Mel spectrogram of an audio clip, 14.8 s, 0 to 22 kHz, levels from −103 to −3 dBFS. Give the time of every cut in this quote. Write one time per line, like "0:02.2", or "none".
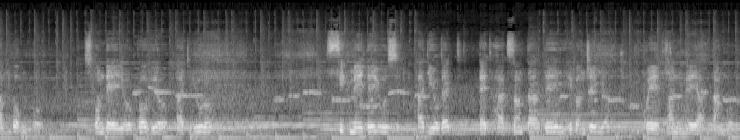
none

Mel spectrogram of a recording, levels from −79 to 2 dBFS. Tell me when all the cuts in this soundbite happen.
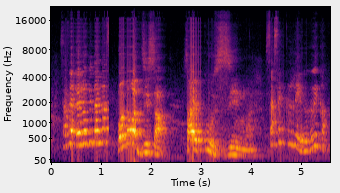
none

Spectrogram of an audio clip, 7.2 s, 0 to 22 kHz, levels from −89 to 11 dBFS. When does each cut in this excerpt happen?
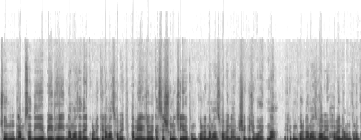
none

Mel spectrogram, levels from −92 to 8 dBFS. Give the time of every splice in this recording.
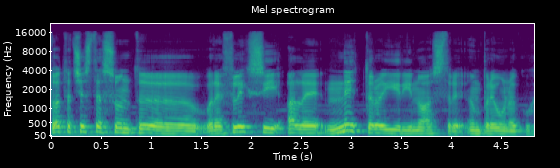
none

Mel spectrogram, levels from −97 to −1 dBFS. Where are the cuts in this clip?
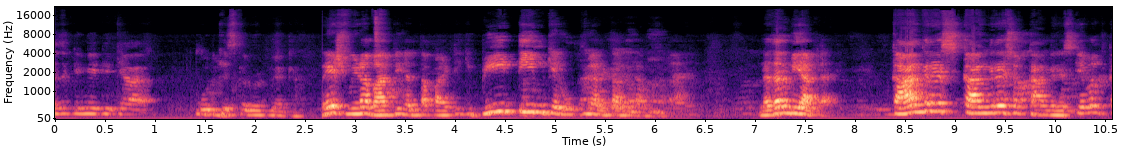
0:02.7

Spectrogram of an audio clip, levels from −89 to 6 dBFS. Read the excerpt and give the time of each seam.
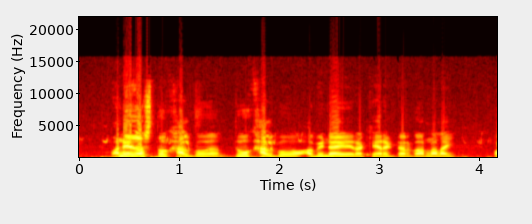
none

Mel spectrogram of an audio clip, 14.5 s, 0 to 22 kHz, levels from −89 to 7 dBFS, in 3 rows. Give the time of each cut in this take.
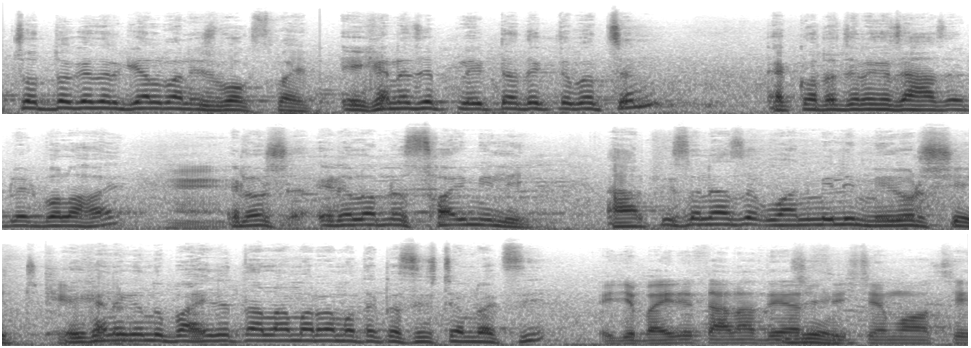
0:01.6
0:07.7
0:09.9

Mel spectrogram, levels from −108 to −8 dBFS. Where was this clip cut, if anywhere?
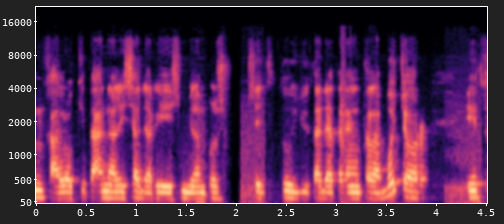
none

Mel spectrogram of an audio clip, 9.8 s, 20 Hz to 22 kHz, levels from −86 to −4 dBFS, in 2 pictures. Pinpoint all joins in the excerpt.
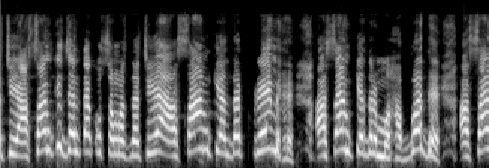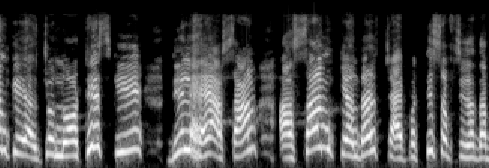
none

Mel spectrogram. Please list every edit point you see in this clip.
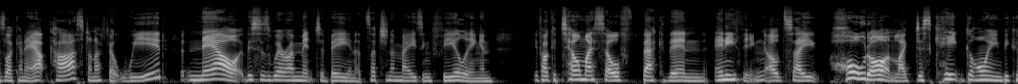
0:01.9
0:06.5
0:08.3

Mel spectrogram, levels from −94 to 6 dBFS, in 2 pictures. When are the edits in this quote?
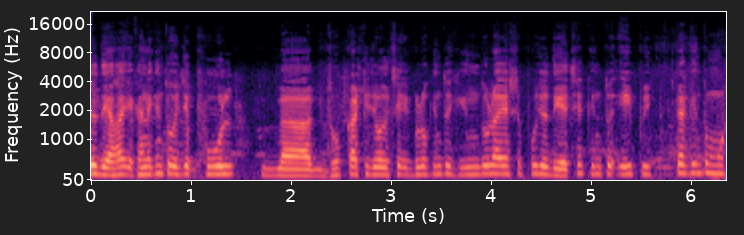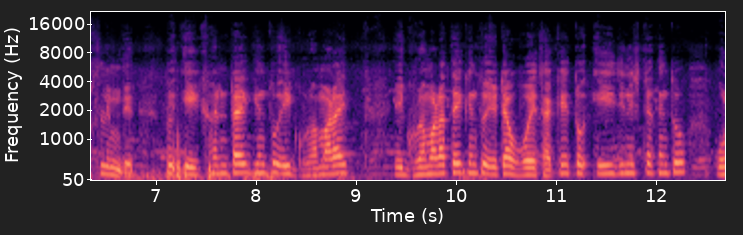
none

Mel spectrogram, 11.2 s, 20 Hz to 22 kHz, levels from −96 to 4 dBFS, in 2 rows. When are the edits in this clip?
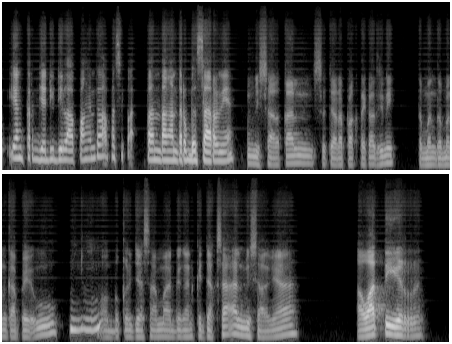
0:03.1

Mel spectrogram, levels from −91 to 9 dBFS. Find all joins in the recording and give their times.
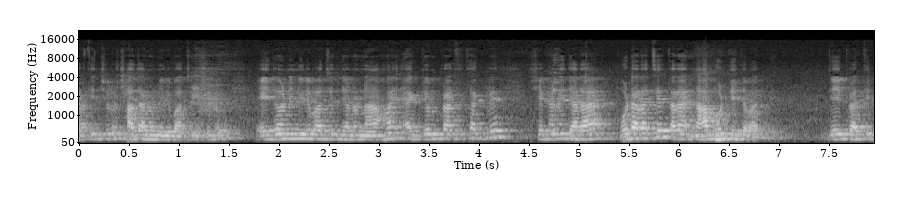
none

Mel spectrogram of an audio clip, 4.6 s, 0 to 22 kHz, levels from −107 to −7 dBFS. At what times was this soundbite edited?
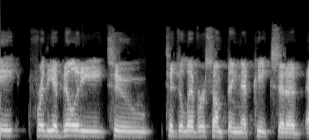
0:02.3

